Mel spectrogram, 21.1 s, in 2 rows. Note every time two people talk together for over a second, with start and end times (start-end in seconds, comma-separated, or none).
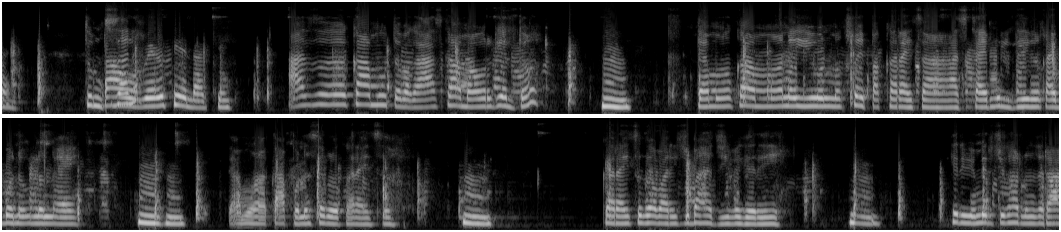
none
